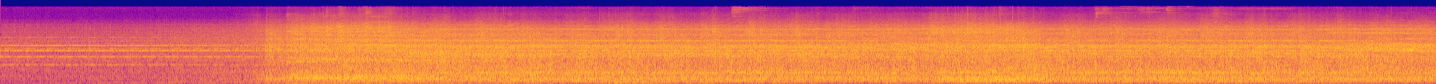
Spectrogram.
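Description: Level crossing warning bells ringing steadily. About five seconds in a freight train reaches the crossing with a sudden jump in loudness, and its wagons run noisily over the rails through the rest, with the bells still ringing.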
